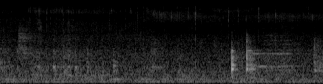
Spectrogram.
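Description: Carrots sauté with garlic and onions in a pan, making a quiet, steady sizzle with a few sharp clinks and stirring knocks near the end.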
